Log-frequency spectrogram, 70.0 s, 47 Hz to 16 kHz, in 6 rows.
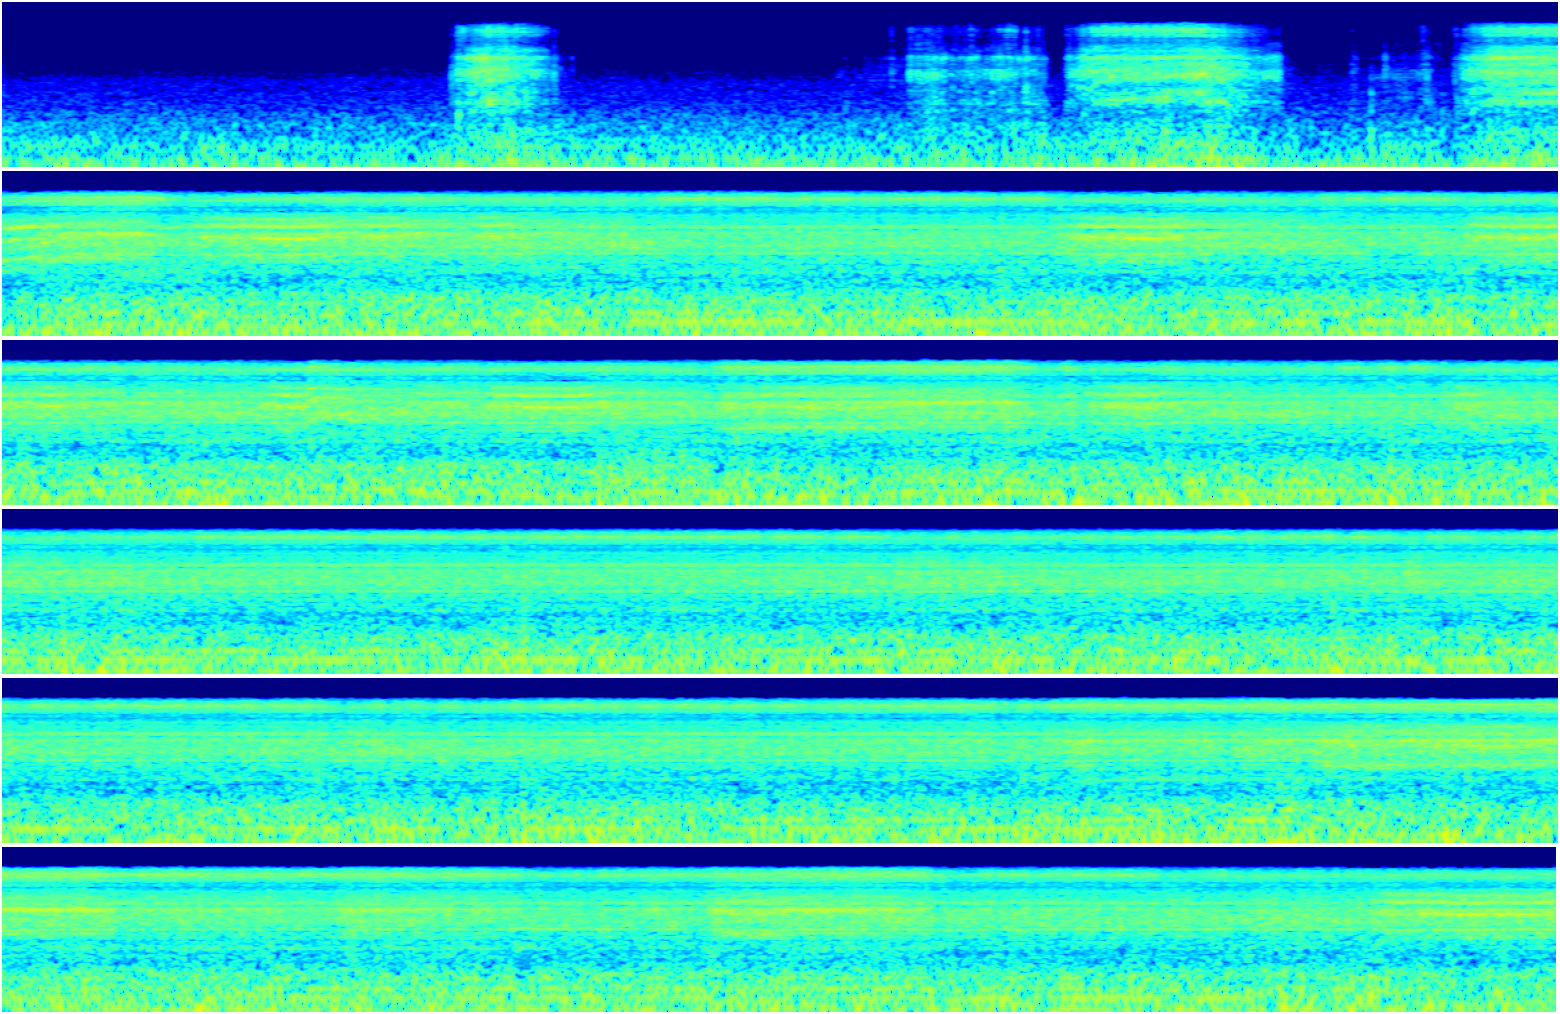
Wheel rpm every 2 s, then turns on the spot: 0, 10, 10, 30, 60, 90, 210, 230, 230, 230, 230, 220, 230, 230, 220, 220, 230, 230, 230, 230, 230, 230, 230, 230, 230, 230, 230, 230, 220, 230, 230, 230, 230, 230, 220.
none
